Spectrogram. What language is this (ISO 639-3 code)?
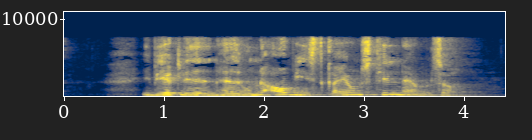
dan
